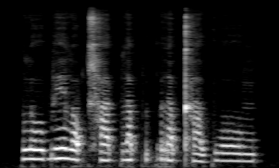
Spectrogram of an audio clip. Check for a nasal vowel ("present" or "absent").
absent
